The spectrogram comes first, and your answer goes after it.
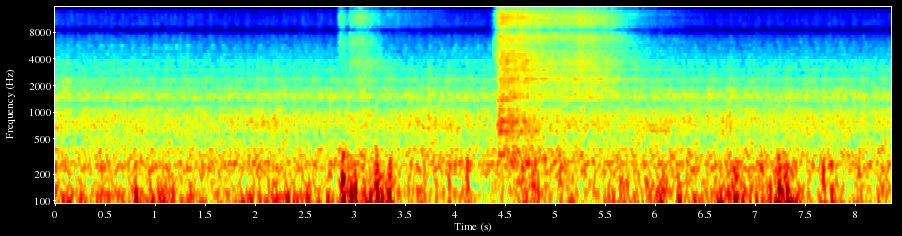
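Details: Tatra 815 V10 diesel just after engine repair: deep, steady idle rumble with two sharp air-brake hisses; the engine runs evenly and sounds healthy.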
